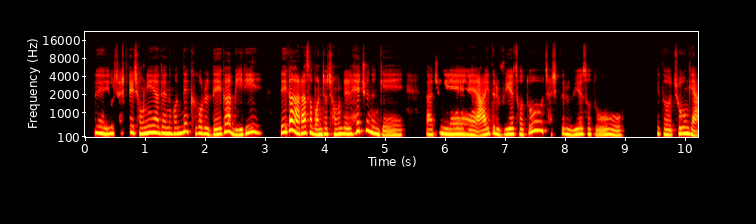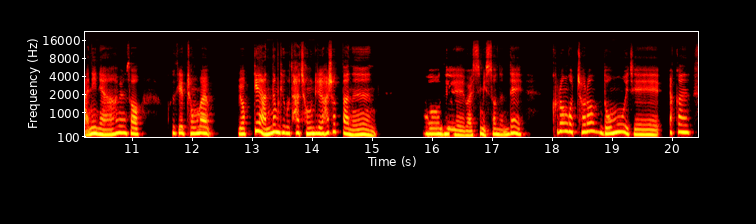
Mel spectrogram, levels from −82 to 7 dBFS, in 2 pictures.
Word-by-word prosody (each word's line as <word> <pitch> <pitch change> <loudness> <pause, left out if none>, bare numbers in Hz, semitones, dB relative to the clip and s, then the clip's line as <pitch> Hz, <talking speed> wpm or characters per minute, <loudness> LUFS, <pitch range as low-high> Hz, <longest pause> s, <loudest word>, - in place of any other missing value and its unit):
네. 235 -3 +2
"이거 210 +2 0
자식들이 245 +2 -4
정리해야 240 +4 +3
되는 220 -2 +2
건데 230 +7 0
그거를 215 - -3
내가 205 +11 0
미리 235 +7 -1 0.3
내가 275 +8 +3
알아서 240 +3 +1
먼저 195 0 +3
정리를 200 +1 +2
해 310 +2 -1
주는 280 - +1
게 175 +1 -5 0.3
나중에 195 -1 +1
아이들을 195 +3 0
위해서도 200 - -1
자식들을 210 - -5
위해서도 190 -3 -2 0.5
이게 215 - -5
더 185 -4 -2
좋은 215 +5 +2
게 200 - +1
아니냐." 200 -3 +4
하면서 220 -2 0 0.4
그게 235 -1 -4
정말 225 -1 +1 0.4
"몇 205 0 -1
개 320 -1 +2
안 200 -1 +6
남기고 250 -3 +3
다 240 +1 -2
정리를 220 +1 +3
하셨다."는 195 - 0 0.8
어 205 0 +1
네 180 -5 0
말씀이 155 +5 -2
있었는데 195 +3 -1 0.4
그런 300 +2 -4
것처럼 280 -1 -3
너무 245 +5 +2
이제 185 -4 -2
약간 265 -1 -1
215 Hz, 310 characters per minute, -18 LUFS, 190-245 Hz, 0.8 s, 안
